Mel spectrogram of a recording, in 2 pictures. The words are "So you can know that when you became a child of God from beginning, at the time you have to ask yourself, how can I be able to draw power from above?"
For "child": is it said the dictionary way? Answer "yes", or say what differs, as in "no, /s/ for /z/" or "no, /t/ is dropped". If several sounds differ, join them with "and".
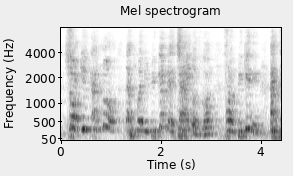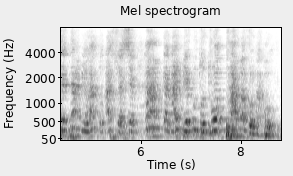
yes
